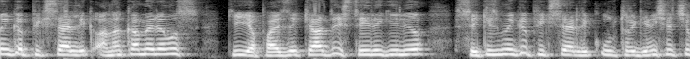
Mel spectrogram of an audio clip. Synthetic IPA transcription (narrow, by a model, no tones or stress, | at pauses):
eɡapicsælʲːicanakame̞ɾamɯz̥ | cijapʰajzecʰaːd̪aist̪ʰejilʲɛɟe̞lʲijo̞ | se̞cizmeɡapicsælʲːiculʲˠt̪ɾaɟe̞niʃat͡ʃʰɯ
